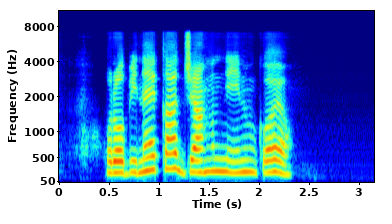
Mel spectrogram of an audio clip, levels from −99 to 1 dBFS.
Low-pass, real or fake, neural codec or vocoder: 7.2 kHz; fake; codec, 16 kHz, about 1 kbps, DyCAST, with the encoder's durations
